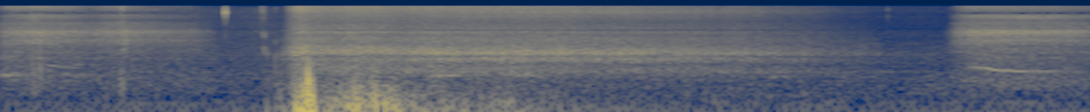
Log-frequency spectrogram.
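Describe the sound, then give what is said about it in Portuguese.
A deep breath is taken during a guided breathing exercise: a sharp, airy burst of breath followed by a long, fading rush of air, with quieter breathy noise around it. “Agora vamos respirar três vezes olhando para o ponto.”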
